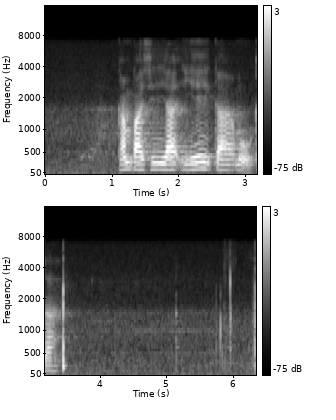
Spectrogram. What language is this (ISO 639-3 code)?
nso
